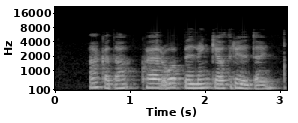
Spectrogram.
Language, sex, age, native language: Icelandic, female, 13, Icelandic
